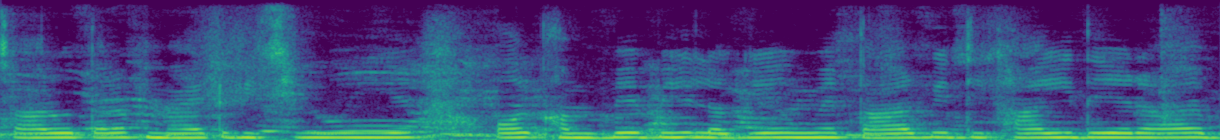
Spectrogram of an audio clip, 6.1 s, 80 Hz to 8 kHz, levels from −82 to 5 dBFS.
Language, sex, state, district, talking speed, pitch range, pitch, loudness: Hindi, female, Uttar Pradesh, Lucknow, 165 wpm, 245-255 Hz, 250 Hz, -12 LUFS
